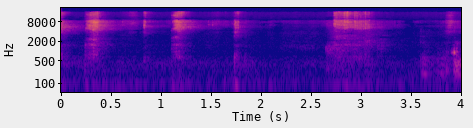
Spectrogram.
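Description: Quiet sounds of fish-ball batter being mixed in a stainless steel bowl: a few short, soft noises under a second apart, then a longer soft rush about three seconds in.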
